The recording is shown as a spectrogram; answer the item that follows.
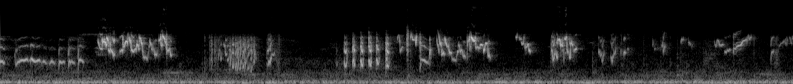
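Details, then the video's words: Parakeet singing energetically in a varied recording meant as a master for munias to learn to sing: a low warbled phrase opens, then dense bursts of scratchy chatter and short whistled notes, some rapid clicking trills, over a steady low hum. "rekaman suara asli burung PARKIT gacor berbagai variasi."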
